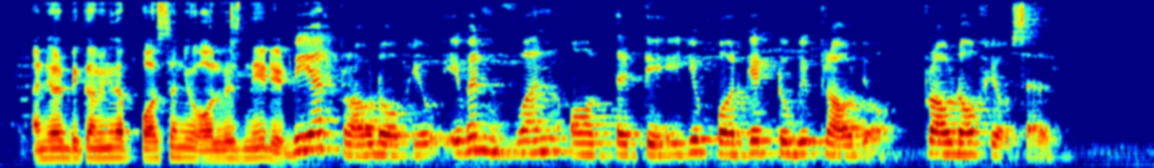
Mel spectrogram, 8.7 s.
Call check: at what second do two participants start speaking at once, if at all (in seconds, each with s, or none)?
none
